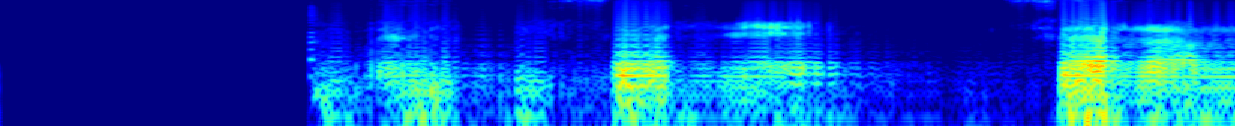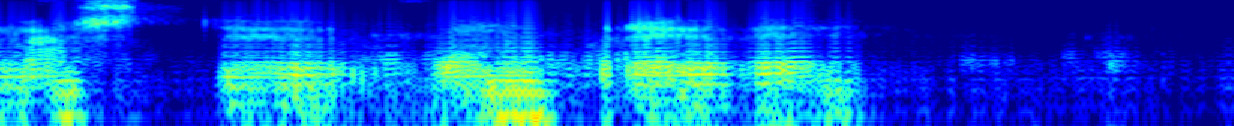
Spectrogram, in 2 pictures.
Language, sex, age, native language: Icelandic, male, 13, Icelandic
